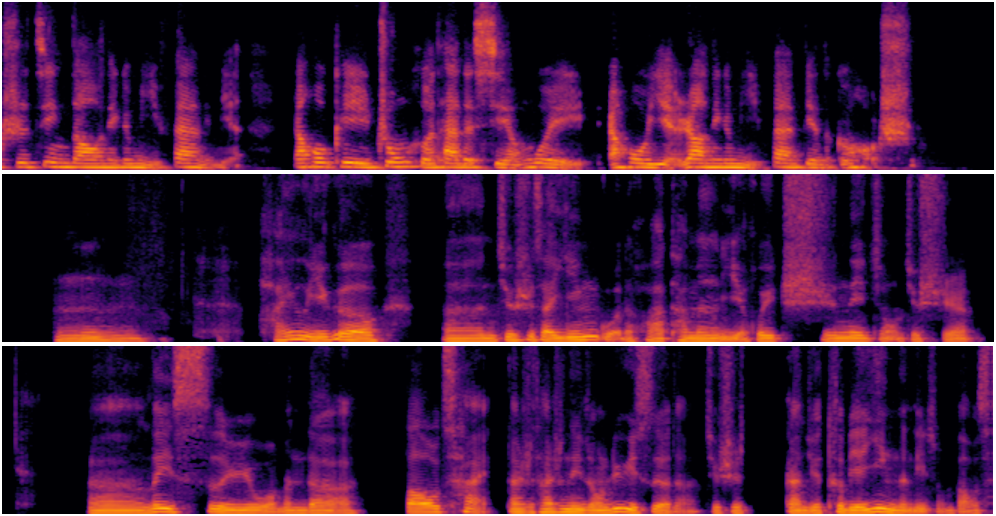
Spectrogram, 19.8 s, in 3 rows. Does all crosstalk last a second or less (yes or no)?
yes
